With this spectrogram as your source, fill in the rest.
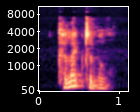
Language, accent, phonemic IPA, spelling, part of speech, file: English, Southern England, /kəˈlɛktɪbəl/, collectible, adjective / noun, LL-Q1860 (eng)-collectible.wav
- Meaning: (adjective) 1. Worthy or suitable for collecting on historical/financial grounds, or for meeting a personal aesthetic 2. Rightfully subject to payment 3. That is likely to be paid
